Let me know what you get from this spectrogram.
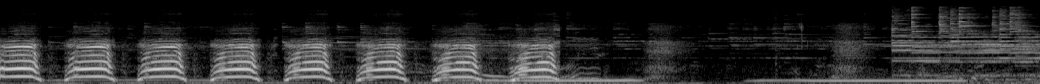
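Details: Salers cattle during the Pleaux cattle show in Cantal, France, on 13 August 2022: eight short arched calls in steady rhythm, then a long flat low note, with bells ringing at the end.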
